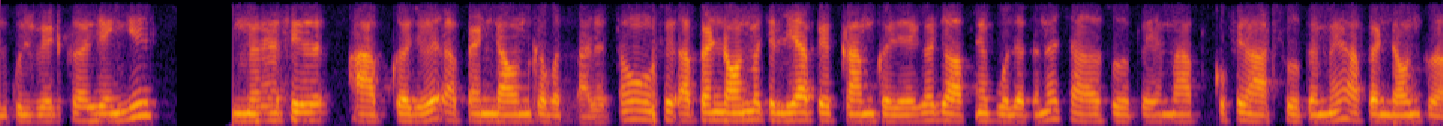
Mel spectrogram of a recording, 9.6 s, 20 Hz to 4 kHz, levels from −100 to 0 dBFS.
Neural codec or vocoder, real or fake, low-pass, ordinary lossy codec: none; real; 3.6 kHz; none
